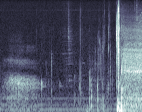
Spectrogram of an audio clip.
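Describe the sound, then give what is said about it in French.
Someone takes a quiet sip of coffee: faint lip and mouth clicks, then a sudden loud, airy slurp or exhale that carries on to the end. “Petite gorgée de café.”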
